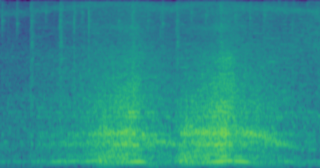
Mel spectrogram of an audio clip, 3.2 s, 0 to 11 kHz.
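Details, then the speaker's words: Range Rover L322 3.6 TDV8 with rear back box deleted, EGR valves blanked: two deep throaty rev blips rising and falling smoothly, louder and rawer than stock; healthy sportier exhaust note. "Sportier sound with the removed back box. Does sound good."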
